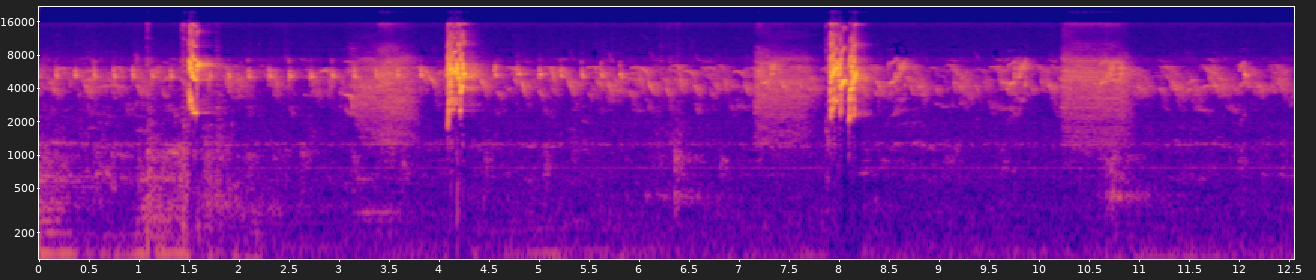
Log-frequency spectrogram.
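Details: Fighter-type lovebird replying to another lovebird with sustained, high rippling ngekek chatter, punctuated by three loud piercing shrieks roughly every three seconds, with faint low hum underneath.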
